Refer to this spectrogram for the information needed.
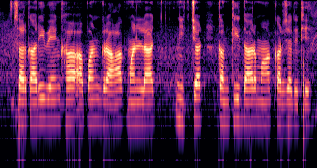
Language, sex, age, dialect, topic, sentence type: Chhattisgarhi, male, 18-24, Western/Budati/Khatahi, banking, statement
